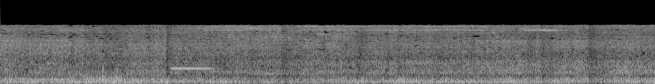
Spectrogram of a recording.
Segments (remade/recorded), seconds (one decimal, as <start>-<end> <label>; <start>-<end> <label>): 0.0-6.6 recorded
